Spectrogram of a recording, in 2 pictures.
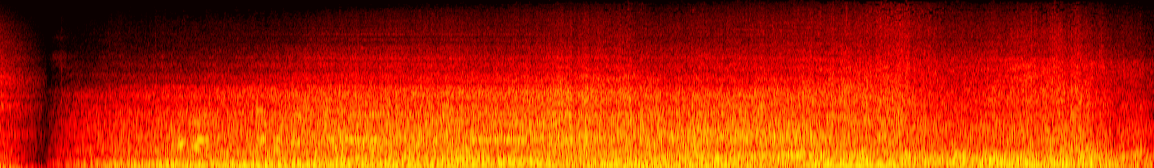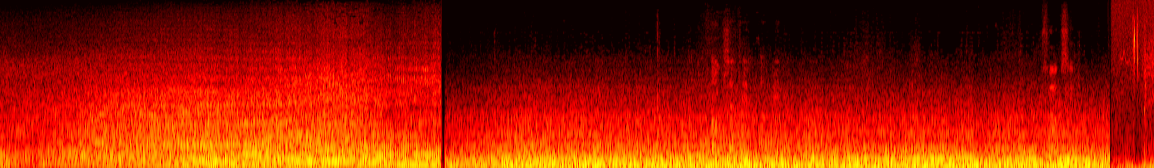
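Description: A motor vehicle's engine running steadily with road noise. The sound changes abruptly about two-thirds of the way through, then carries on much the same.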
